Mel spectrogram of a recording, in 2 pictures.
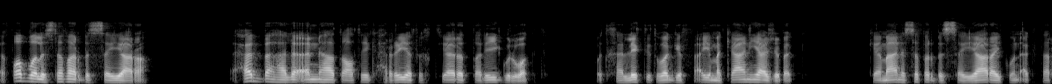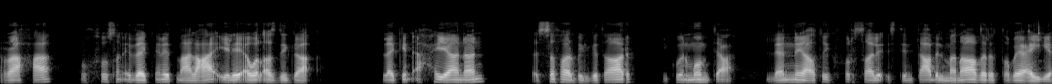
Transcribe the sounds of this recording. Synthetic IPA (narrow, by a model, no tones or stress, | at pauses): ʔɑfɑðˤːɨlɪsːafɑɾˤbɪsːajːɑːɾˤɑ̰ | ʔaħabːɦalɪ̰ʔa̰nːahat̪ʊʕt̪ˤiːkħarːɪjːafixt̪ɪjɑːɾˤɨt̪ˤːɑɾiːɡwɪlwaɡt̪ | wɪt̪xalːiːk̚t̪ɪt̪waɡːafːiʔa̰jːmakaːnjaʕd͡ʒabak | kamaːnɪsːafɑɾˤbɪsːajːɑːɾˤɑjakuːnʔa̰kθɑɾˤːɑːħa | wɪxʊ̥sˤuːsˤɑnʔɪðakanat̪maʕalʕaːʔɪlaʔa̰wɪlʔɑ̰sˤd̪ɪqɑ̰ːʔ | laːkɪnʔa̰ħjaːnan | ʔɪsːafɑɾˤbɪlɡɪt̪ˤɑːɾˤ | jakuːnmʊmt̪ɪ̰ʕ | lɪʔanːajʊʕt̪ˤiːkfʊɾsˤɑlɪlʔɪst̪ɪmt̪aːʕbɪlmɑnɑːðˤɨɾɨt̪ˤːɑbiːʕɪjːa̰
